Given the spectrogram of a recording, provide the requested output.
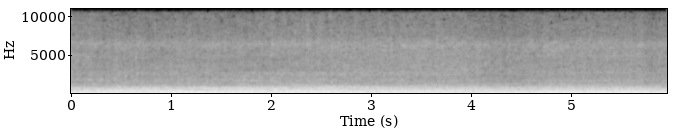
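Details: Fairmont project car freshly running, fuel pump temporarily hot-wired: steady, even idle with a smooth low rumble and no knocks or misses; engine runs fine.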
